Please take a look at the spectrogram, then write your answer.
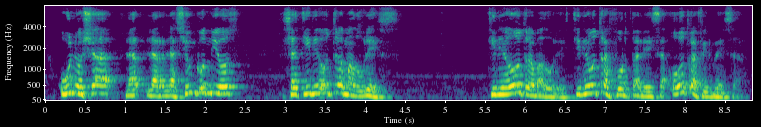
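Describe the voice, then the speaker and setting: Fairly slow speech in a Rioplatense accent, with very wide pitch swings, audible room echo and noticeable background noise. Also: man, high pitch for a man. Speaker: preacher. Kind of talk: sermon.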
